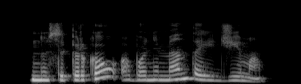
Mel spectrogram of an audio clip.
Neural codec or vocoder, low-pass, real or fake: none; 7.2 kHz; real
